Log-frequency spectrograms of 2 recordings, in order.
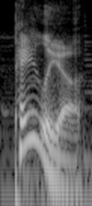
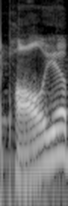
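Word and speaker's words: Palia: we're gonna be playing paleo I believe is how you pronounce it my brain keeps wanting to say polia but I believe is Paleo it is a farming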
